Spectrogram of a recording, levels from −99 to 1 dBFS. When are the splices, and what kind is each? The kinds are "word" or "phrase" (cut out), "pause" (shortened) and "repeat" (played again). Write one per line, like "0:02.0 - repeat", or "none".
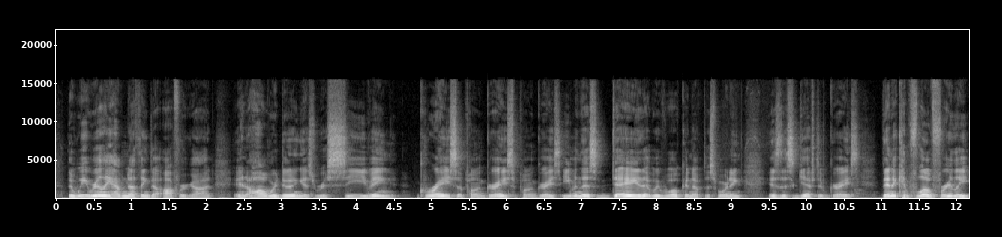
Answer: none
